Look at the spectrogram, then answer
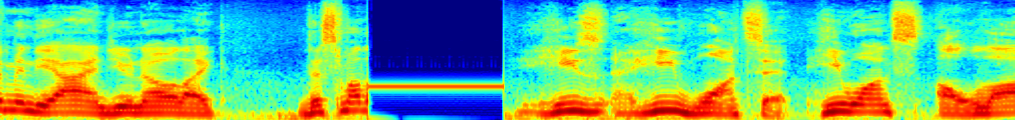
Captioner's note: beeping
